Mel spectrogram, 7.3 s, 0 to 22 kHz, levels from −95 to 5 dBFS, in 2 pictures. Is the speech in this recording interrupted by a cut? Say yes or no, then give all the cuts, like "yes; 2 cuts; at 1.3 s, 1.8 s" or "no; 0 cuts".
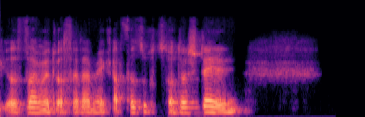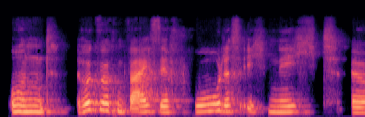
no; 0 cuts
